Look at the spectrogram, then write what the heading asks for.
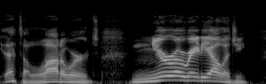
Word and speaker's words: neuroradiology: a lot of words neuroradiology neuroradiology seven syllables yeah don't put the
